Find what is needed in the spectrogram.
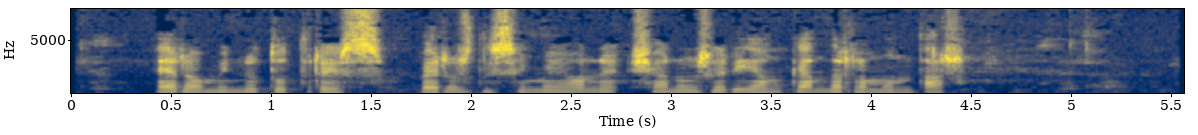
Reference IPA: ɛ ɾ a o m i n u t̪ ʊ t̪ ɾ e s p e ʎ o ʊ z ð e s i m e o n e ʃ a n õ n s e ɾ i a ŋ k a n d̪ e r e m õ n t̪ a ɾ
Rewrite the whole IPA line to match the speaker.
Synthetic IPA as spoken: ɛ ɾ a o m i n u t̪ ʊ t̪ ɾ e s p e ɾ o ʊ z ð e s i m e o n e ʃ a n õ ŋ s e ɾ i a ŋ k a n d̪ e r e m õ n t̪ a ɾ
